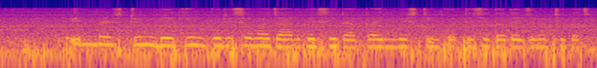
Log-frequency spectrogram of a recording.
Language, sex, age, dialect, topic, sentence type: Bengali, female, 18-24, Western, banking, statement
